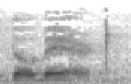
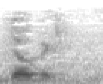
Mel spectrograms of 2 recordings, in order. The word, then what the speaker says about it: Daubert: I insisted that it was Daubert. And then I was informed that they themselves pronounce it Gobert.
